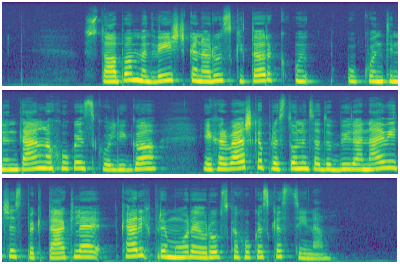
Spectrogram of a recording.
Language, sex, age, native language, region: Slovenian, female, 18-29, Slovenian, Gorenjska region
